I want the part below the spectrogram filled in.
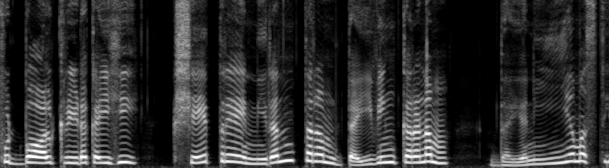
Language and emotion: Sanskrit, disgusted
